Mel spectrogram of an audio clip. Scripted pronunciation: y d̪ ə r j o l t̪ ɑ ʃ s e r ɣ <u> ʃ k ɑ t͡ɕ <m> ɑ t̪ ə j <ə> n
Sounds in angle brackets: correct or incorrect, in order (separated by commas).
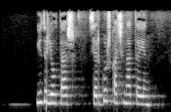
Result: correct, incorrect, correct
